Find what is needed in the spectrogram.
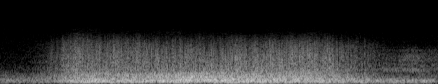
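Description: Rocket motor running: a loud rushing rumble that swells about half a second in and eases off toward the end.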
